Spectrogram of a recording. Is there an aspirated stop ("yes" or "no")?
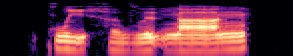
no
